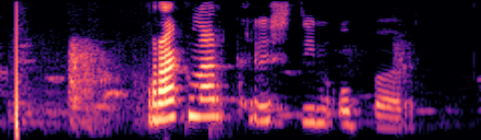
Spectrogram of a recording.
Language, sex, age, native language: Icelandic, female, 9, Icelandic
